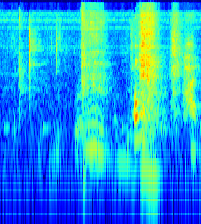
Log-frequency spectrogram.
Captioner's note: gasps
